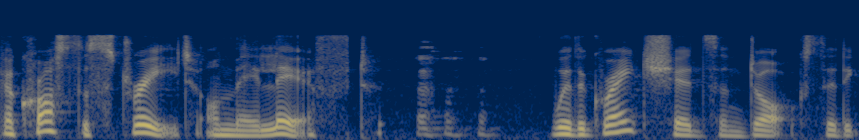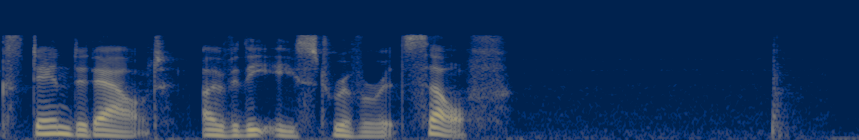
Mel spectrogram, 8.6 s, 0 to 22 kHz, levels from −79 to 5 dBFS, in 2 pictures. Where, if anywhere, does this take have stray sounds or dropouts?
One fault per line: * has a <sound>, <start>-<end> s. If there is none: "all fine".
* has a laugh, 2.1-2.5 s
* has a thud, 8.1-8.3 s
